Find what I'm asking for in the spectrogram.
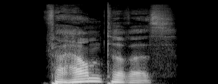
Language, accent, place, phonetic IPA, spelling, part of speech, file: German, Germany, Berlin, [fɛɐ̯ˈhɛʁmtəʁəs], verhärmteres, adjective, De-verhärmteres.ogg
- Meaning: strong/mixed nominative/accusative neuter singular comparative degree of verhärmt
